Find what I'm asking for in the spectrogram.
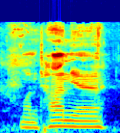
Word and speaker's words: Montagna: But is Montagna, is that Italian or is that Spanish? Montana sounds... – It's spelled with the GN, making it the Italian spelling. – Right. – Montagna, you know, lasagna, that sound.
